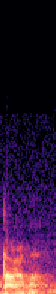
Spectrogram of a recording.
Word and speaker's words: Dharma: falar da palavra Dharma a palavra Darma é isso aqui algumas escrevem com H assim sabe temas que faz assim escreve com h que é uma palavra indiana mas é como se pronuncia Dharma a palavra Dharma ela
